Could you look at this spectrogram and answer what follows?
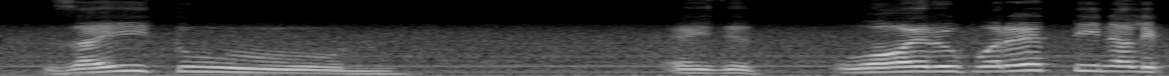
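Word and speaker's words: والزيتون: টানতে হয় এখানে গ্রামারটা এরকমের ওতনি ওজাইতুন জাইতুন এইযে ওয়প উপরে তিন আলিফ টানতে হবে।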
